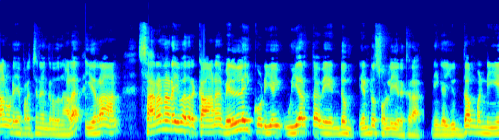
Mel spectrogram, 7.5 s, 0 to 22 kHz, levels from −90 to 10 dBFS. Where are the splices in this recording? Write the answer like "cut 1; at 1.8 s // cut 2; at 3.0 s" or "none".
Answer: cut 1; at 1.3 s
